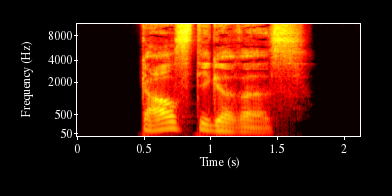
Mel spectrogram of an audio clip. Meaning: strong/mixed nominative/accusative neuter singular comparative degree of garstig
- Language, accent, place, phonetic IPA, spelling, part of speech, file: German, Germany, Berlin, [ˈɡaʁstɪɡəʁəs], garstigeres, adjective, De-garstigeres.ogg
